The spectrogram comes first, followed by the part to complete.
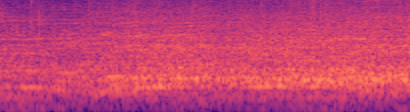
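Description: Arena crowd cheering and shouting, growing louder.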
